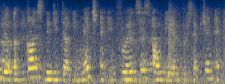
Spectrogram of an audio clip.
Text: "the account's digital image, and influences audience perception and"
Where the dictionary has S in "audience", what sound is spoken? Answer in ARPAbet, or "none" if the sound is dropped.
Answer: none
